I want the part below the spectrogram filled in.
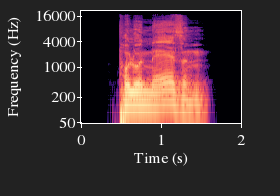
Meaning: plural of Polonaise
- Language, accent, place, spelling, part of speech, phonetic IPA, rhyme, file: German, Germany, Berlin, Polonaisen, noun, [poloˈnɛːzn̩], -ɛːzn̩, De-Polonaisen.ogg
